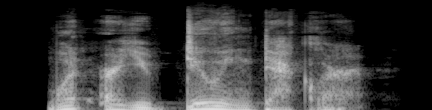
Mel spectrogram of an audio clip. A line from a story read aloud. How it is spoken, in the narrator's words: he tried to rasp, but he couldn't find his tongue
